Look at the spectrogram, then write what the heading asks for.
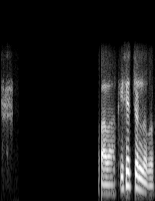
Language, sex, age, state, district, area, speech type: Bengali, male, 30-45, West Bengal, Kolkata, urban, conversation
